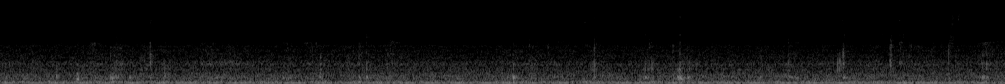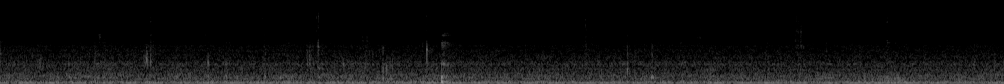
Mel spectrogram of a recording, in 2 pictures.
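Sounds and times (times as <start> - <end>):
chewing crispy food: 0.0 - 15.0, 15.6 - 19.2
low steady hum: 0.0 - 20.0
small crunches: 15.8 - 18.4.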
